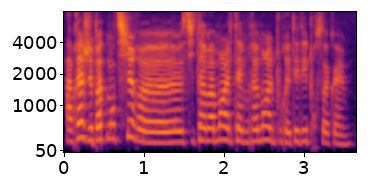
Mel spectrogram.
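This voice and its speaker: Young woman on stream, high voice, super animated, keeps laughing while she talks to chat. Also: very fast. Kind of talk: casual live-stream chat with viewers.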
